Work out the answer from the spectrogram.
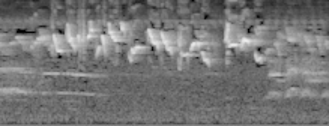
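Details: Lemon-bellied white-eye from Lombok singing a rapid, lively run of high twittering and warbled notes, sweeping up and down in quick succession with a brief pause near the middle.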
